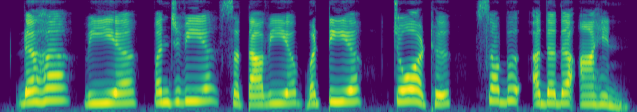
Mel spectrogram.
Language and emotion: Sindhi, neutral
